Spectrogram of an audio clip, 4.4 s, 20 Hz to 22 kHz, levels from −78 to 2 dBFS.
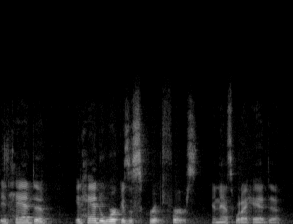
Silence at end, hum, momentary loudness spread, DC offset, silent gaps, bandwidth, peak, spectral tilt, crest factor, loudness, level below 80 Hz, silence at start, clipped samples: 0.2 s; none; 16 LU; under 0.1%; none; 14 kHz; -6 dBFS; -4.5 dB/octave; 20 dB; -27 LUFS; -76 dBFS; 0 s; under 0.1%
